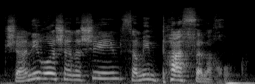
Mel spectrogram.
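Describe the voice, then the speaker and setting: A man's voice: very high voice, big pitch swings, fairly bright tone. A man co-hosting a podcast, steering the talk and building his points step by step. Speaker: podcast co-host. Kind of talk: casual chat.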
